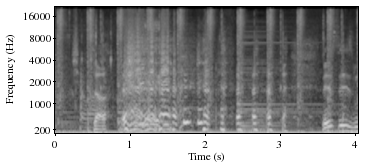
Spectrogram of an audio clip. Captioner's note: both laugh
